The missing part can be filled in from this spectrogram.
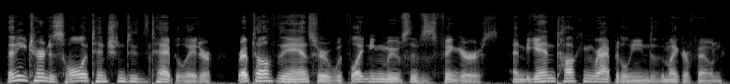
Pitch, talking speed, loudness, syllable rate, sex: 115 Hz, 215 wpm, -22 LUFS, 6.8 syllables/s, male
